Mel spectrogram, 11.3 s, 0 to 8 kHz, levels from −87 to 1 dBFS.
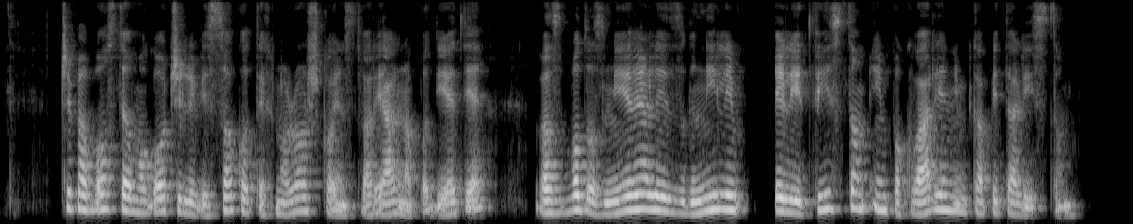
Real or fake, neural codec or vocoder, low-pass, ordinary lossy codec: real; none; none; none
